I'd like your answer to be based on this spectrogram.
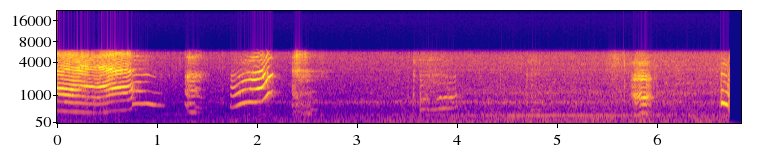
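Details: Baby girl yelling for joy after sneezing earlier: loud, high, wavering infant yells and cry-like squeals in short bursts, then quieter babbling and room noise; infant cry/vocalization.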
